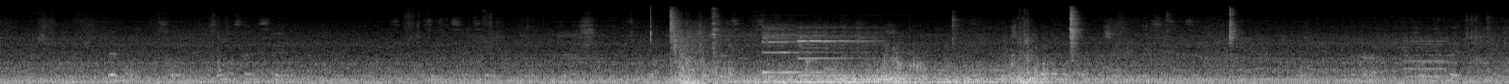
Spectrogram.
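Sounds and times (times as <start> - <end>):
train low hum: 0.0 - 15.0
chime-like tones: 7.6 - 8.8.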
